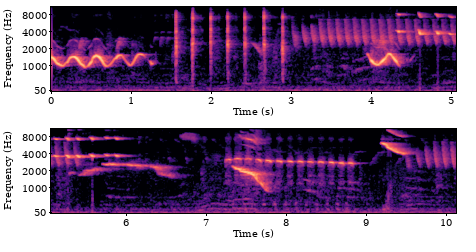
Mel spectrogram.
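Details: Rich, unusual fill-in song from a kept Asian glossy starling: wavy whistled trill, a run of sharp clicks, a buzzy rattle with a wavering whistle, then long high slurred notes and a final sharp descending squeal.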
